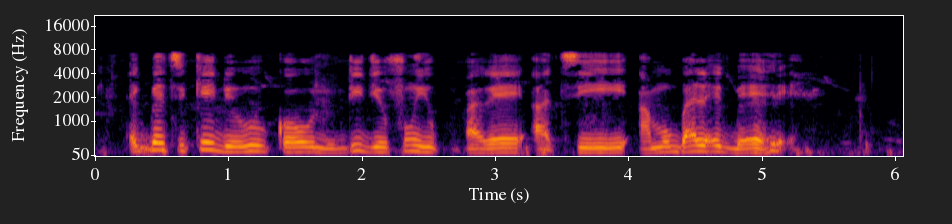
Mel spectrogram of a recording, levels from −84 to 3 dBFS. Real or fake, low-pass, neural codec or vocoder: real; 7.2 kHz; none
